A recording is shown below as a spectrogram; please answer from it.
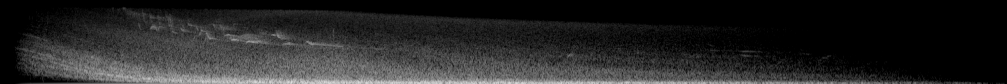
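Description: Intro sound effect for an animated logo: a deep rumbling swell that builds over the first two seconds, with a few falling whistle-like sweeps high above it, then slowly dies away.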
